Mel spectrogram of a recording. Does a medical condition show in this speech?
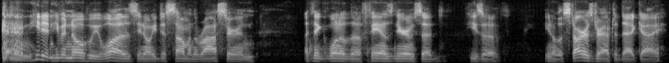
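No.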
